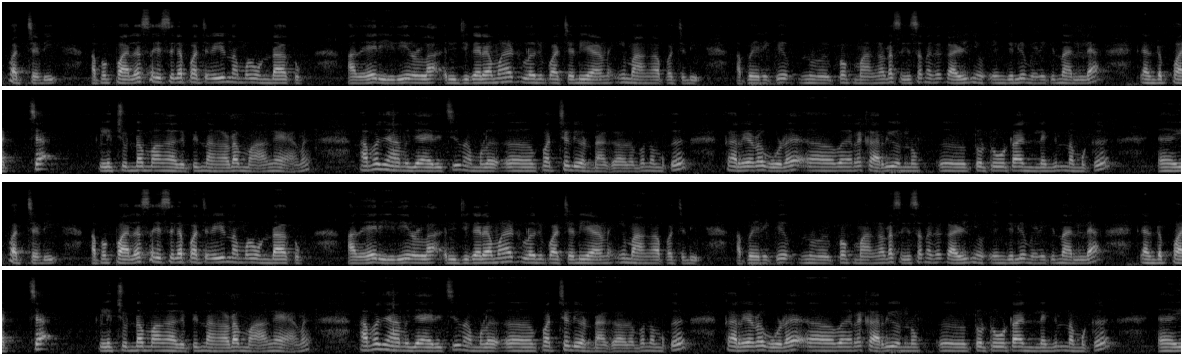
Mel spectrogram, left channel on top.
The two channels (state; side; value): normal; both; correlation 0.96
